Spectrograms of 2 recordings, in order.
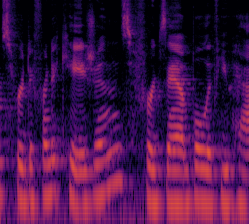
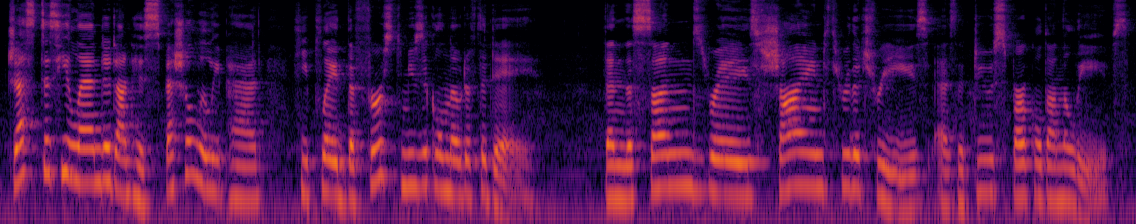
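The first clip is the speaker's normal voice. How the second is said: put-on bright, louder storybook narration for kids; animated picture-book read-aloud; reading to children; 3 semitones higher, 6 dB louder than usual. A narrator's reading. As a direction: read it like story time for little ones.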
